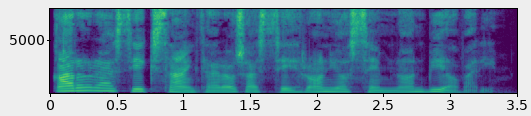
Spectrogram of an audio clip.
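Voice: medium pitch, lively intonation, bright, forceful tone, dry recording, studio quality. Narrator voicing a formal town mayor.

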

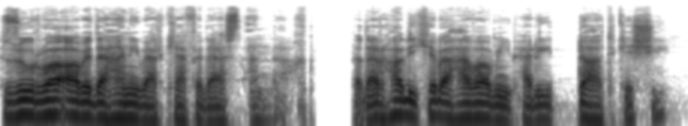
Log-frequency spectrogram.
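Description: A man narrating an audiobook in a measured, even storytelling manner. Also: deep voice, no echo, studio quality.

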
